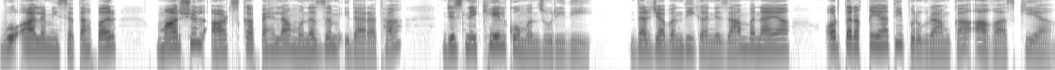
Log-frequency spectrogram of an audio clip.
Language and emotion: Urdu, neutral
